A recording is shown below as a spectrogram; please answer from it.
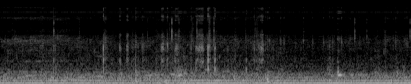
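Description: Sportfishing boat's engine running with a steady low drone, with a few faint ticks scattered over it.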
